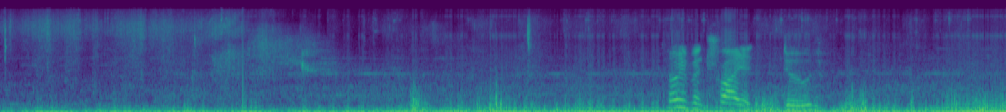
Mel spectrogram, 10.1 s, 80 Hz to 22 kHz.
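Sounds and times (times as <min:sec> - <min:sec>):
freight train diesel drone: 0:00.0 - 0:10.0.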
